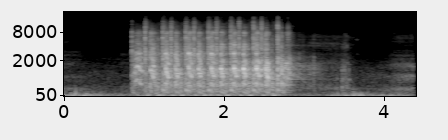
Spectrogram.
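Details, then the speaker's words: 2001 Aprilia RST 1000 Futura, in neutral with little fuel in the tank and the fuel pump heard priming: starter spins the engine in even pulses, three or four a second, but it never fires; cranks but won't start, cause not yet found. "She's turning over. Think we're going to have to look at Does she have a choke? Not successful. She's turning over. That's a good sign."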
